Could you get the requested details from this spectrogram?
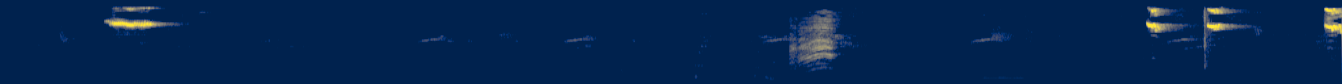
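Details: Female grosbeak starling used to lure birds: an isolated piercing high chip, soft scattered notes, one harsh downward rasp, then three sharp high chips in quick succession.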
